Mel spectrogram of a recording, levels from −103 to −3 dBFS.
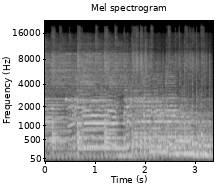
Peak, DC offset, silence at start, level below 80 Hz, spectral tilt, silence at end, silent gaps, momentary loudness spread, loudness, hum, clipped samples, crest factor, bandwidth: -10 dBFS; under 0.1%; 0 s; -60 dBFS; -4.5 dB/octave; 0 s; none; 4 LU; -24 LUFS; none; under 0.1%; 16 dB; 19.5 kHz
